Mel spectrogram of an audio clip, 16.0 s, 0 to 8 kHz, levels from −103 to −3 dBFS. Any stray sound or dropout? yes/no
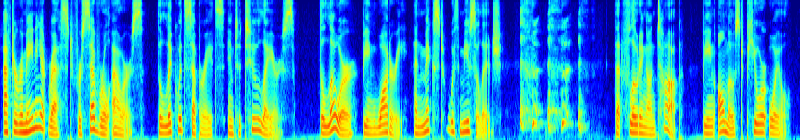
yes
